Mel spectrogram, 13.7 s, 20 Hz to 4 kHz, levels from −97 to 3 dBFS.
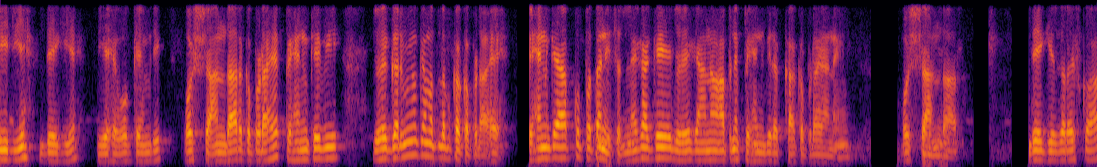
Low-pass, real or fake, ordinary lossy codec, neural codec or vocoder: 3.6 kHz; real; none; none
